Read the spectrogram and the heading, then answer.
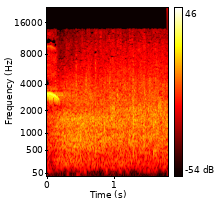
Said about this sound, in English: … was speaking as the whistle went.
